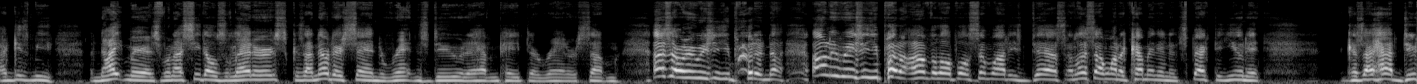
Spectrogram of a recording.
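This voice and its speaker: A man's voice: very high-pitched, a bit bright, no room sound. A man, ranting casually and bluntly to his viewers, rambling and swearing as he goes. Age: 50s. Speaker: vlogger. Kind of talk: casual rant to camera.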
